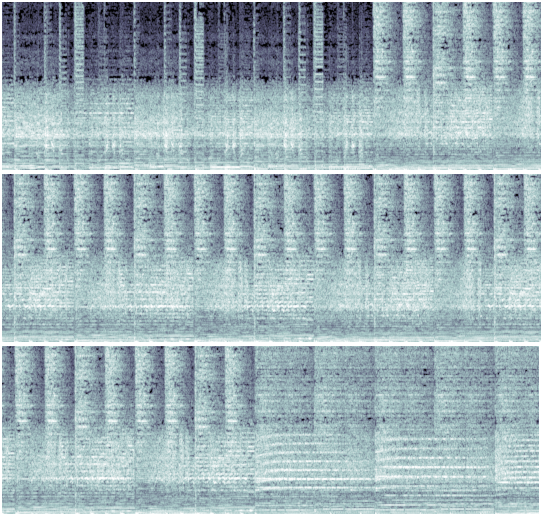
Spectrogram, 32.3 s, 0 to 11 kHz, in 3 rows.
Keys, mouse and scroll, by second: 0.6 alt+middle click, 0.8-2.0 alt+drag, 2.0 alt+middle click, 2.2 f, 2.4 f, 2.5-7.9 drag, 7.9 alt+middle click, 8.2-9.7 typing, 8.5 click, 9.3 click, 9.9 click, 10.6 alt+middle click, 10.9 p, 11.2-13.5 drag, 13.5 alt+middle click, 13.7 click, 14.3 alt+middle click, 14.5-15.6 drag, 15.6 ctrl+z, 15.6 ctrl+z, 15.8-19.3 shift+drag, 19.3 alt+middle click, 19.4 alt+click, 20.3 alt+middle click, 20.4 alt+right click, 20.5 alt+click, 20.7 alt+middle click, 20.8 alt+click, 21.4 alt+right click, 21.5 alt+click, 21.6 alt+middle click, 21.8-23.6 drag, 23.6 alt+right click, 23.7 alt+click, 23.9 right click, 24.5 f, 24.7-26.3 drag, 26.3 alt+right click, 26.5 alt+middle click, 26.6 alt+click, 27.3 alt+middle click, 27.4 alt+click, 27.7 alt+middle click, 27.8 alt+right click, 27.8 alt+click, 27.9 f, 28.3-29.7 drag, 29.7 alt+middle click, 29.8 alt+click, 29.9 alt+right click, 30.1 click, 30.6 alt+right click, 30.8 shift+click, 31.1 alt+middle click, 31.6 f, 31.7 click.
